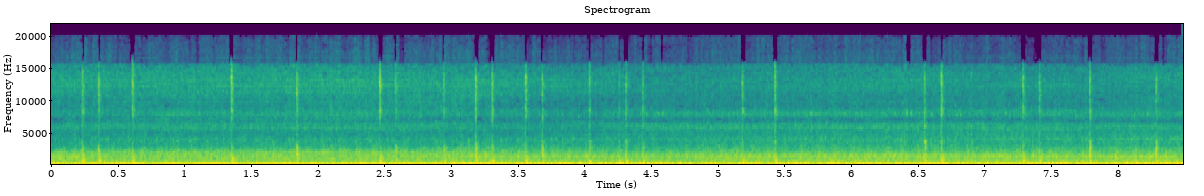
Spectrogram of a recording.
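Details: 1986 Sea Ray boat engine at idle with new coupler, outdrive and gimbal bearing: sharp light ticks, a couple each second, over a steady idle, seemingly from the rear of the motor; clicking source unknown.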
